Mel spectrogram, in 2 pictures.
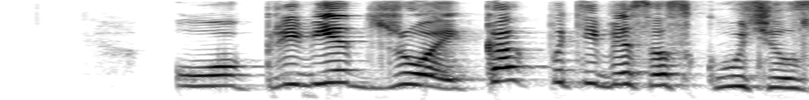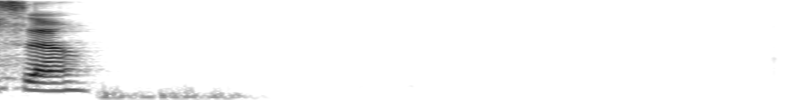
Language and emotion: Russian, positive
